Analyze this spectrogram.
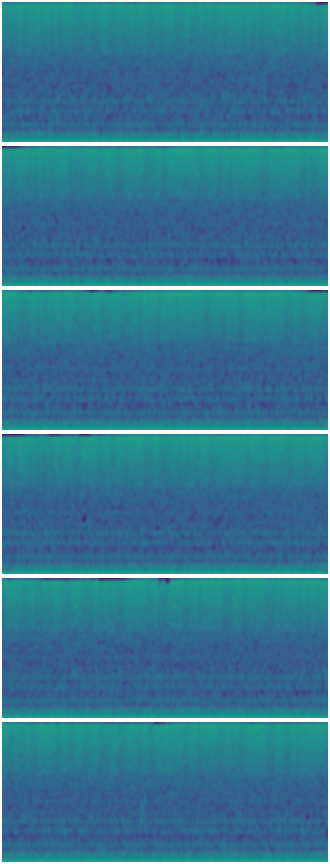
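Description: Steady low electrical hum with a faint hiss, the recording's background noise, and no other sound.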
